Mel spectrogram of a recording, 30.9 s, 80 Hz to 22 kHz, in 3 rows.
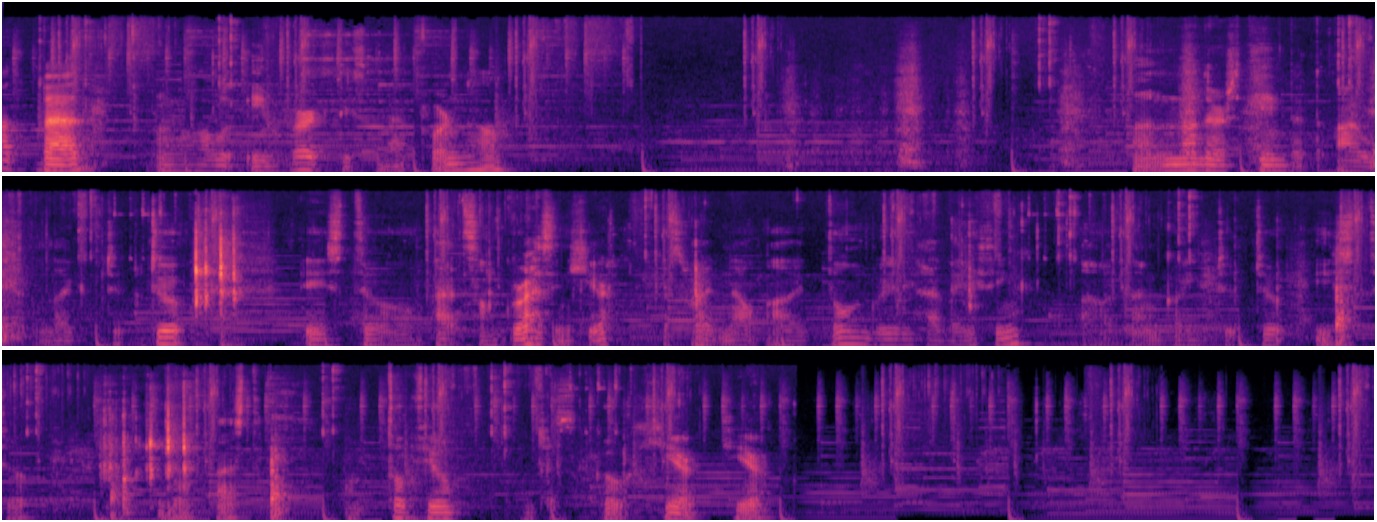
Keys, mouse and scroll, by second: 0.3 click, 1.6 middle click, 7.8 middle click, 10.0 click, 10.9 click, 11.4-12.4 typing, 12.8 right click, 13.4 right click, 15.5 middle click, 16.6 right click, 18.2 click, 19.1 click, 19.6 middle click, 20.8 click, 21.3-22.3 typing, 23.0 middle click, 24.3 middle click, 24.7 right click, 26.7 click, 26.8 right click, 27.0 click, 27.1 click, 27.3 right click, 27.5 click, 27.6 click, 27.8 scroll down 1, 28.0 click, 28.3 click.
